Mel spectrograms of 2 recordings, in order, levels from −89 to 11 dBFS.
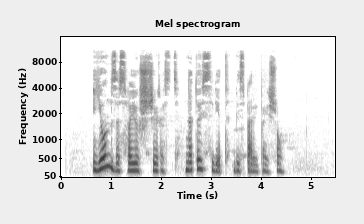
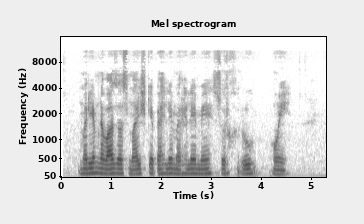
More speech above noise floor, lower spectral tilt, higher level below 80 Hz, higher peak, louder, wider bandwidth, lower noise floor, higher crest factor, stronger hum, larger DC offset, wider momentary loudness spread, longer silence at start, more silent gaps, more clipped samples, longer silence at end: first, 45 dB vs 34 dB; second, -4.5 dB/octave vs -6 dB/octave; second, -76 dBFS vs -56 dBFS; about the same, -4 dBFS vs -6 dBFS; about the same, -25 LUFS vs -26 LUFS; about the same, 11.5 kHz vs 11.5 kHz; first, -70 dBFS vs -59 dBFS; about the same, 22 dB vs 20 dB; neither; neither; first, 15 LU vs 11 LU; first, 0.65 s vs 0.35 s; neither; neither; first, 1.05 s vs 0.75 s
